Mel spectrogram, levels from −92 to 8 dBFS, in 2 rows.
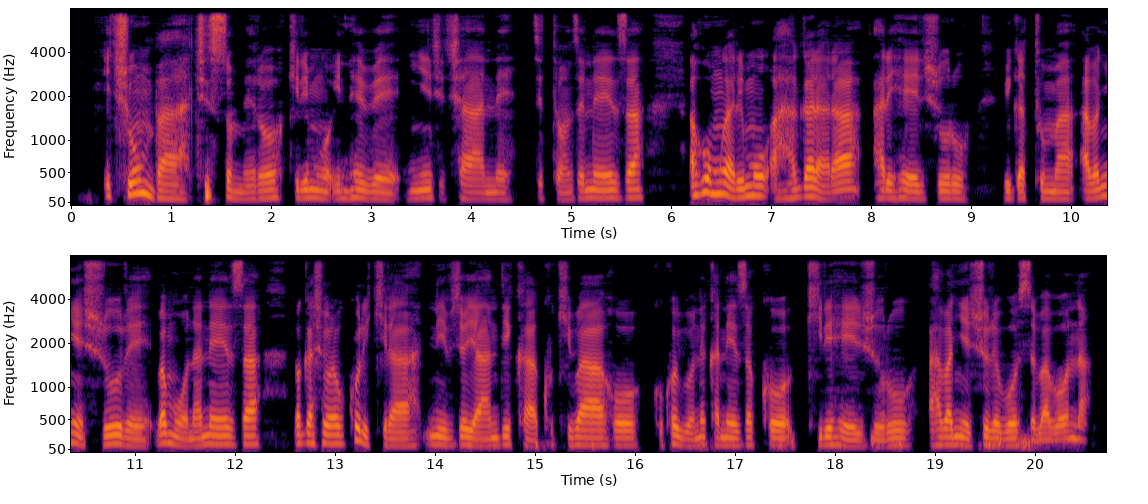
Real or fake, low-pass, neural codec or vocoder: real; 7.2 kHz; none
